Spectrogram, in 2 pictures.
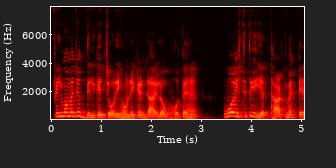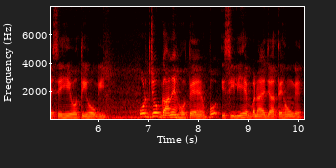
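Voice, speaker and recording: A man's voice: mid-range voice, sing-song, a little slow, slight background noise. A man narrating a scripted first-person romantic story.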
